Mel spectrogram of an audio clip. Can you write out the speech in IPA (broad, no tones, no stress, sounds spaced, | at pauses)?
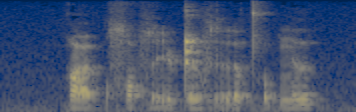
q y | sˤ o v r y ʈ ɯ v r o t̪ʰ o p n ɯ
